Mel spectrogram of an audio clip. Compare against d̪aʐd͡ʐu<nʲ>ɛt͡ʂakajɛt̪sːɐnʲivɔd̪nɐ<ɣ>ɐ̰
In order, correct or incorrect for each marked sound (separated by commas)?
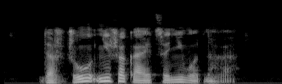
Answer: correct, correct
